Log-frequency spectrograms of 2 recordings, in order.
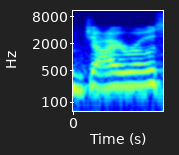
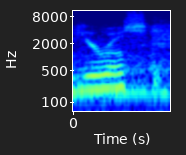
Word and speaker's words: gyros: it's sort of like um greek euros or gyros some people pronounce it but it's actually euros it's similar to shawarma but it's absolutely uniquely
